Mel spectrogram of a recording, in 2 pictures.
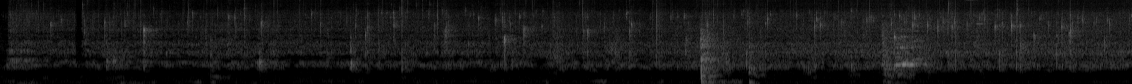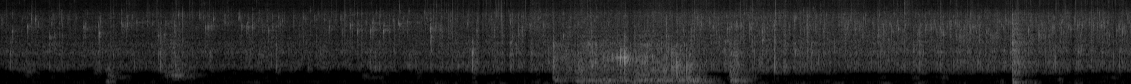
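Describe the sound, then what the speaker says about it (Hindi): Sliced onions sizzle in hot oil in a pan while cooking a cauliflower and potato dish, giving a continuous bright frying hiss with occasional stirring scrapes and brief pops, with no talking. "अब हम इसमें प्याज डाल देंगे।"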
